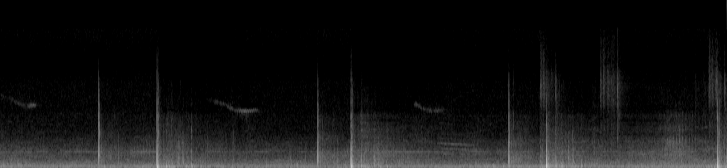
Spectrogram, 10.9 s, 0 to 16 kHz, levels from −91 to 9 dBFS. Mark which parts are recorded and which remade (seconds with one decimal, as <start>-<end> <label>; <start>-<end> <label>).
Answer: 0.0-5.4 recorded; 5.4-6.0 remade; 6.0-9.2 recorded; 9.2-10.0 remade; 10.0-10.9 recorded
